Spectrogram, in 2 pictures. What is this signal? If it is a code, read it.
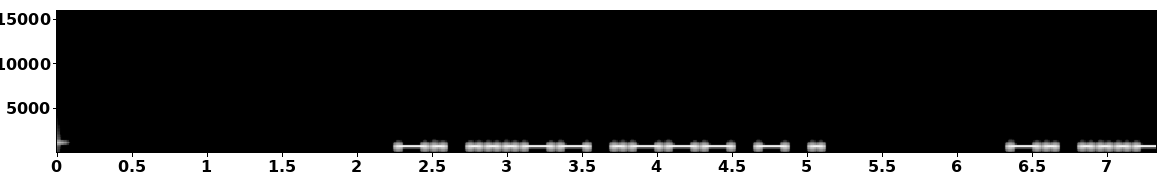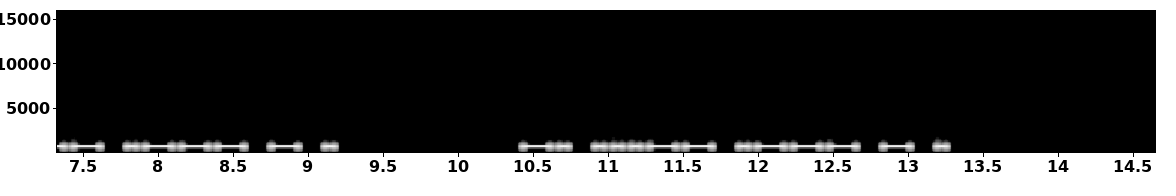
Morse code, heard as a keyed tone, about 20 wpm, 700 Hz. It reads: N3JTE N3JTE N3JTE
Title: USA Call Signs - 5 Characters - Repeated 3x - 20wpm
